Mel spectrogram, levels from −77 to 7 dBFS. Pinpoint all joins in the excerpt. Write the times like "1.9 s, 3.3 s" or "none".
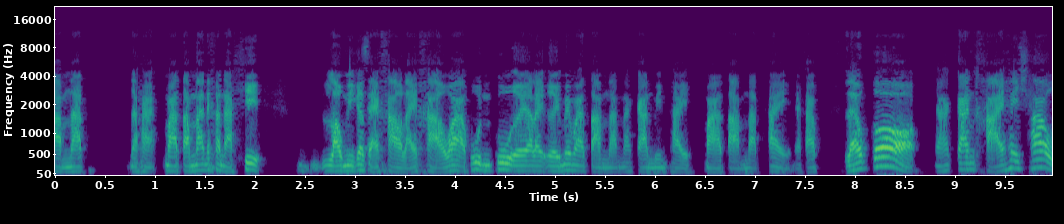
1.0 s, 7.8 s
